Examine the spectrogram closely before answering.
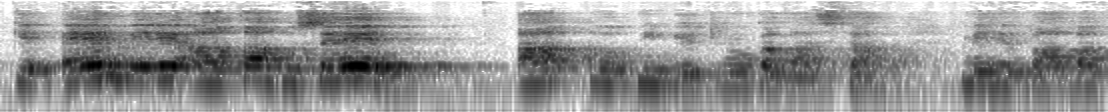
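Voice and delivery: weeping plea. Retold or imitated. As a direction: cry out like a daughter begging for her father. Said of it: "رو رو کر مجھے کہتی ہے". (روتی ہوئی فریاد، آہستہ اور بلند)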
